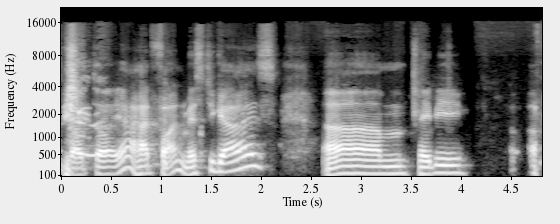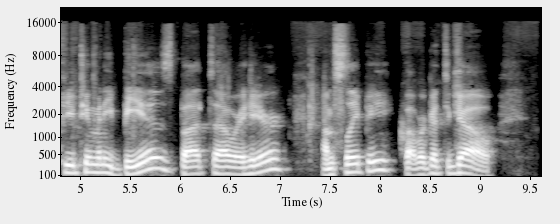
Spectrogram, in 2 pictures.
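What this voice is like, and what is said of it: Hoarse voice. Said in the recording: “My voice is a bit hoarse today”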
